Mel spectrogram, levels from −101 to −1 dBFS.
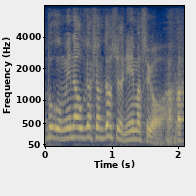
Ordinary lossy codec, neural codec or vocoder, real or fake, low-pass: none; codec, 16 kHz, 1 kbps, X-Codec, WavLM features, trained on Multilingual LibriSpeech; fake; none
